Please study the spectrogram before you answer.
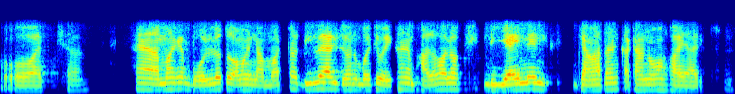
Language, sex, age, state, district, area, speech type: Bengali, male, 18-30, West Bengal, Nadia, rural, conversation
